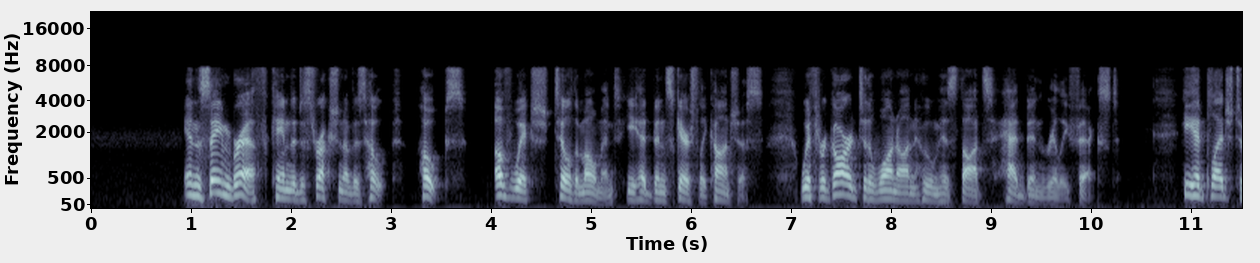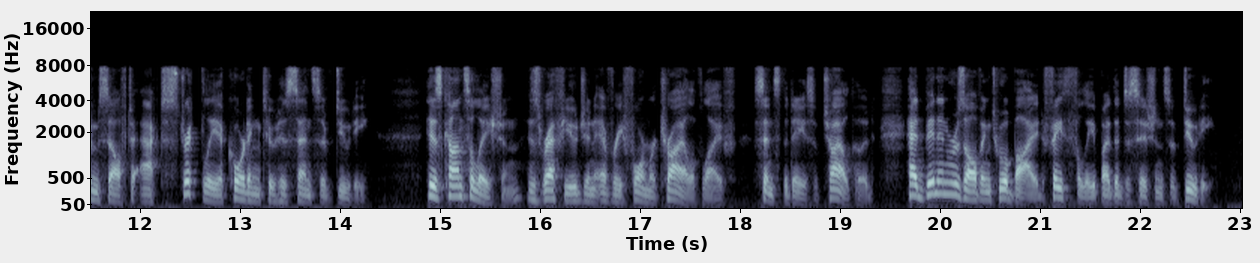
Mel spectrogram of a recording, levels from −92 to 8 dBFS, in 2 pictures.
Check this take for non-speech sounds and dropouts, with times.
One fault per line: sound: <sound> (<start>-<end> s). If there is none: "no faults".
no faults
